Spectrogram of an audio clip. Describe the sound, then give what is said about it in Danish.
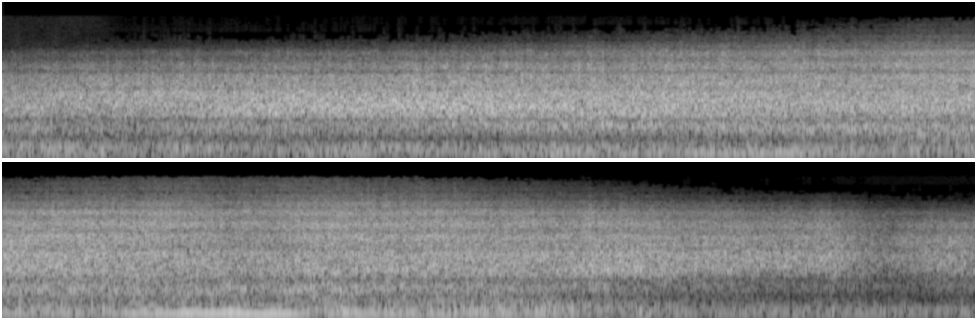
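A steady, loud roar of the turboprop engines of a Danish Air Force Hercules transport aircraft used for the Christmas supply drop in Greenland. A broad drone with a low pulsing hum underneath holds constant throughout, with no voices. “Piloten Tage er netop vendt hjem fra årets såkaldte juledrop i Grønland med flyvevåbnets Hercules transportfly.”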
